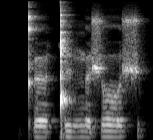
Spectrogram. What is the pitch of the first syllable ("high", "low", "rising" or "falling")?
falling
